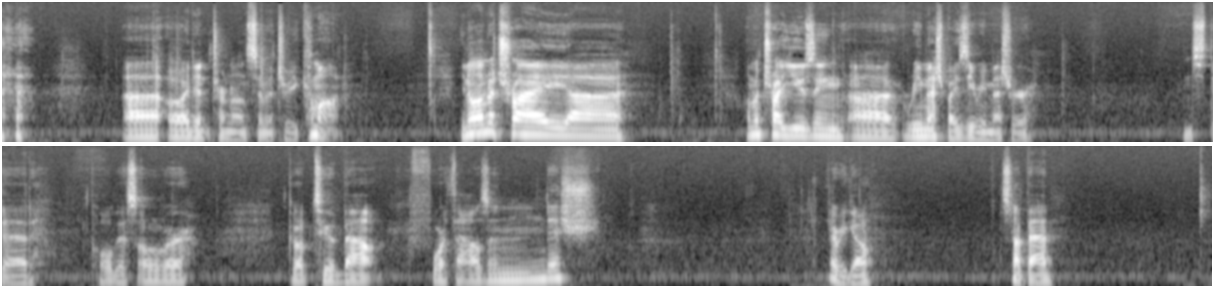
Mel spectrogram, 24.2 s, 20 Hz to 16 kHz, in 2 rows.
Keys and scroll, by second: 1.1 ctrl+z, 6.2 2.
